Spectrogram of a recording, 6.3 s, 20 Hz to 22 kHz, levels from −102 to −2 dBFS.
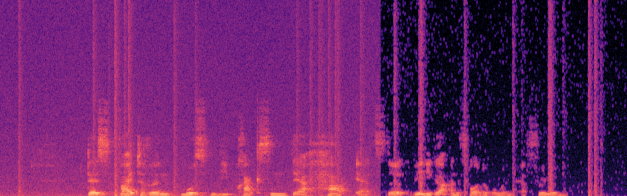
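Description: From 3.80 s to the end at 6.28 s, the background drops and breaks up into twinkling specks: overdone noise removal, suppressing bands near the room noise estimate.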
